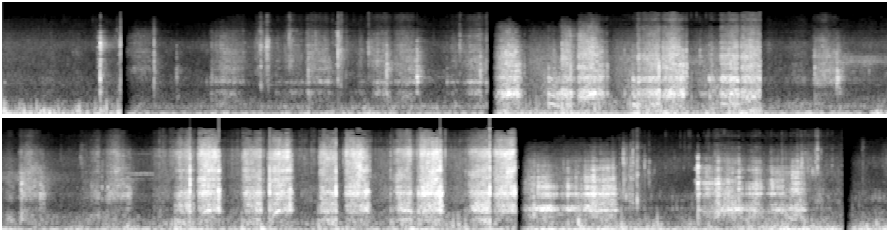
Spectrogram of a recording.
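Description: Knife cutting food on a wooden cutting board: runs of quick rasping strokes, several a second, broken by short pauses.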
